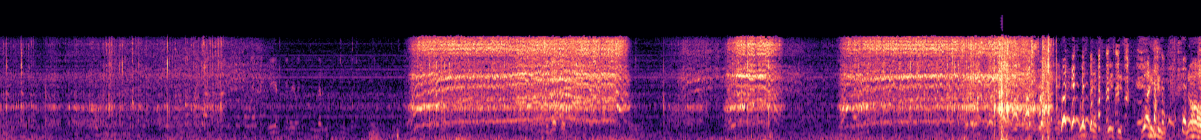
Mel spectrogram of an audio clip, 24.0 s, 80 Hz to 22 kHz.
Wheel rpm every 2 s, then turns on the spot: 20, 20, 0, 0, 120, 160, 50, 60, 80, 170, 70, 0.
0-4 12-14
